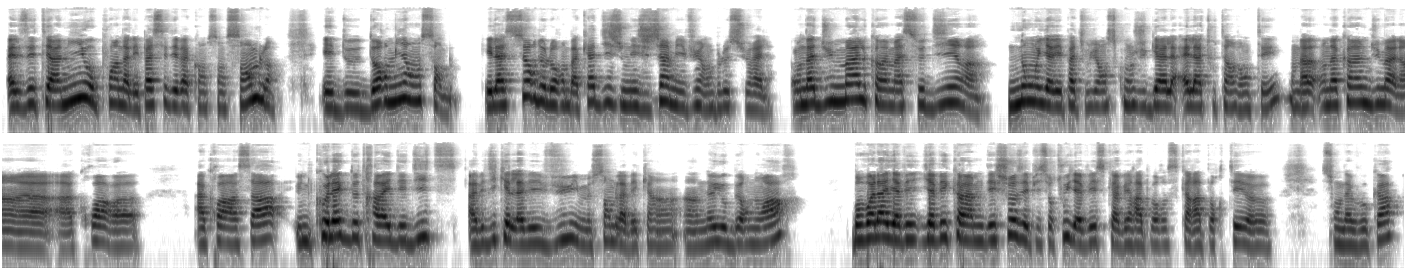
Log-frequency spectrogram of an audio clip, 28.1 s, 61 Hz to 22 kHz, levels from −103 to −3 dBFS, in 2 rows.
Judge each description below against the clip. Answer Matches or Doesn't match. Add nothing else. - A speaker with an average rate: Doesn't match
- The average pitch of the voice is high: Matches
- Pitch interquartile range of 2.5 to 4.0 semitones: Matches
